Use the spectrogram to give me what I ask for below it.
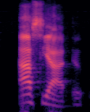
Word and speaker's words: Asiasi: Asiasi.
